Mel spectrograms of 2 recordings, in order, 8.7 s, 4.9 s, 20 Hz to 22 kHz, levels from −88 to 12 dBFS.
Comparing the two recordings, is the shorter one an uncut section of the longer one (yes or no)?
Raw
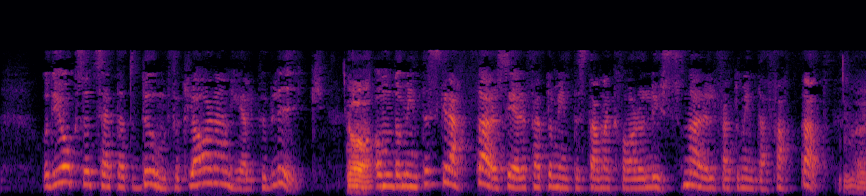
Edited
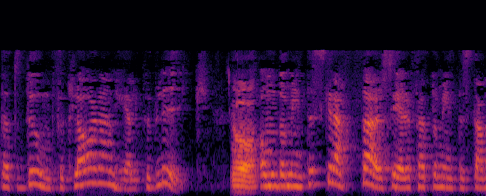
yes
